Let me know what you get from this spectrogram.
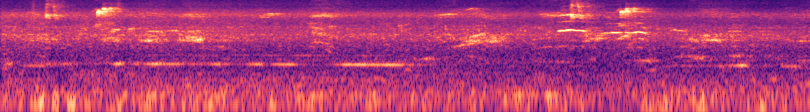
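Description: Faint scattered chirps of small birds over low outdoor background noise, with a couple of sharper high chirps about four seconds in.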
